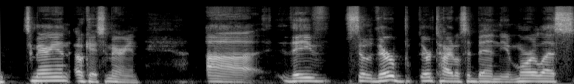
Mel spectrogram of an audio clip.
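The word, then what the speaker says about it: Cimmerian: I think it's pronounced Chimerian. Sumerian. Okay, Sumerian.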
